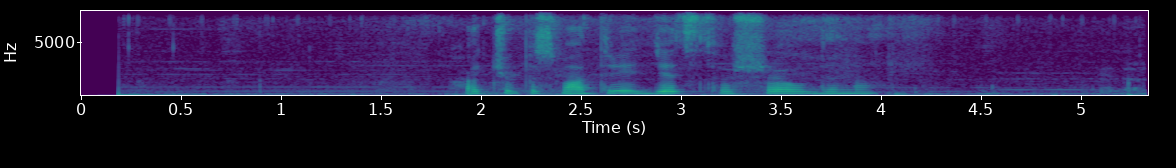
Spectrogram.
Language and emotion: Russian, neutral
